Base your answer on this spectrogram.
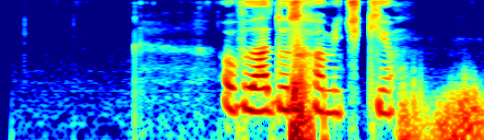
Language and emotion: Russian, neutral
